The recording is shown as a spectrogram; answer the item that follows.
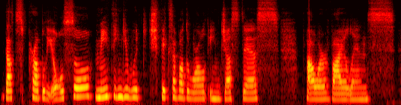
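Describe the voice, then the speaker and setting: A woman's voice: mid-range voice, steady tone, measured pace, dry recording. A young woman playing a tabletop game who thinks aloud and hesitates as she works out answers. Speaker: player.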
